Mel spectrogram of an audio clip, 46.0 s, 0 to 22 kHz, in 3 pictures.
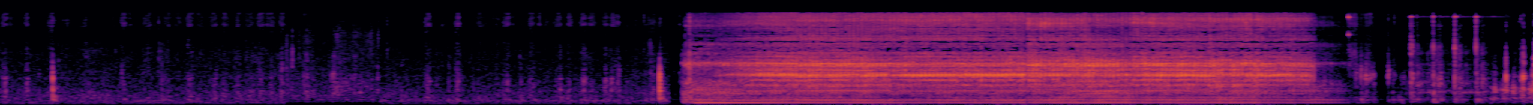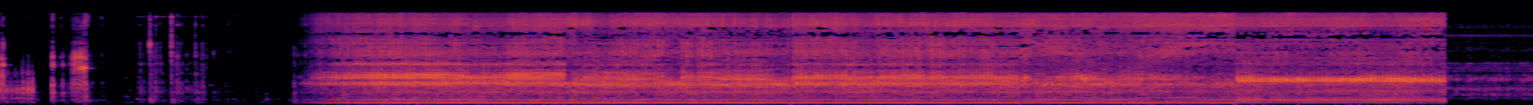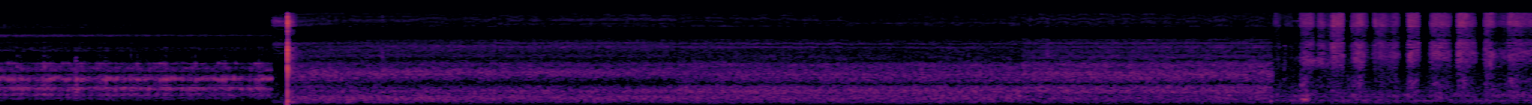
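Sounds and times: grinder motor whining: 0:06.8 - 0:13.5, 0:18.3 - 0:33.3.

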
